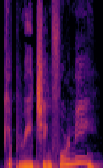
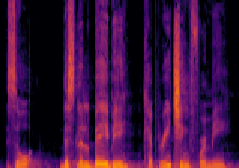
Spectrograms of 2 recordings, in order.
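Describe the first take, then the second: First: Slow, higher-pitched "Kept reaching for me"; emphatic repeat. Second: Said in the usual way. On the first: Real, not acted. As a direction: lean on "Kept reaching for me", slowly.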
